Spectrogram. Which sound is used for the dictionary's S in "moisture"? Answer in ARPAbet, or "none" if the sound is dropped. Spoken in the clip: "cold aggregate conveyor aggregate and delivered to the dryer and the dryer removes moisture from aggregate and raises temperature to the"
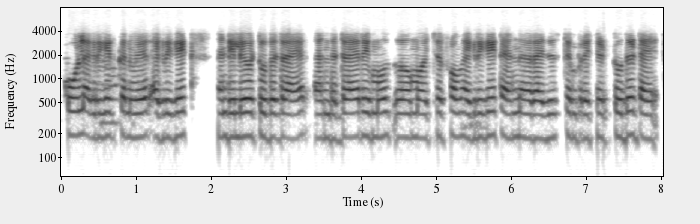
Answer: none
